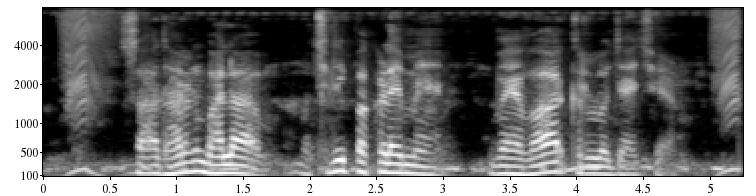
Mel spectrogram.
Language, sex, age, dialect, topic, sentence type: Maithili, male, 25-30, Angika, agriculture, statement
